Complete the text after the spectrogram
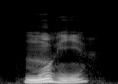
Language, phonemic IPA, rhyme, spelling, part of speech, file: French, /mu.ʁiʁ/, -iʁ, mourir, verb / noun, Fr-mourir.ogg
- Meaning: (verb) 1. to die; to be dying 2. to be dying (of) 3. to be dying; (noun) the experience or process of dying (as opposed to the state of being dead)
